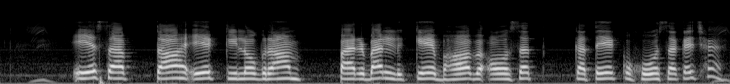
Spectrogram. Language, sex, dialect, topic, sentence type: Maithili, female, Bajjika, agriculture, question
